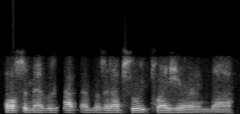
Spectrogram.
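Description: A man being interviewed over a remote call, chatting casually and reflectively in a halting way with many filler phrases. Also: mid-range voice, fairly even intonation, dry recording, narrow, tinny audio. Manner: halting, repeats "you know". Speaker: interview guest, musician.

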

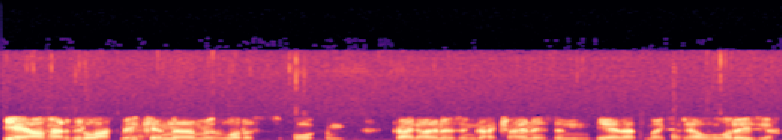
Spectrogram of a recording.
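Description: A man's voice: mid-range voice, fairly quick, bright, forceful tone, no echo. A young Australian man, a harness racing driver, giving a casual interview in a modest, easygoing way. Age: young adult. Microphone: phone. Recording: muffled dry phone line.

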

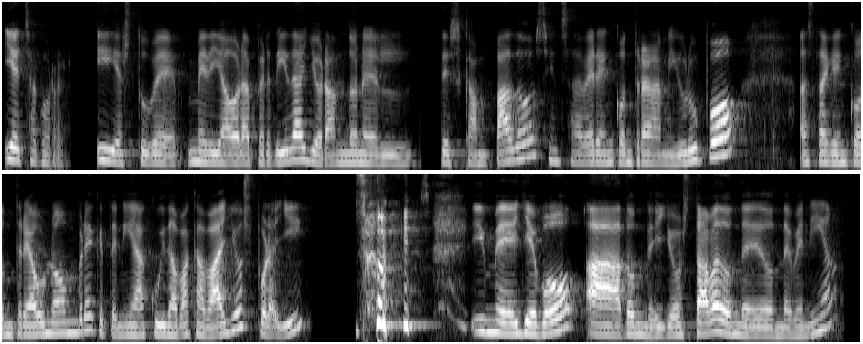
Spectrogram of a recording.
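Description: A woman telling a story in casual conversation, acting out her own lines with bursts of loudness. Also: lowish voice, moderate pace. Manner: animated, acts out her own quotes loudly. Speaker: guest.

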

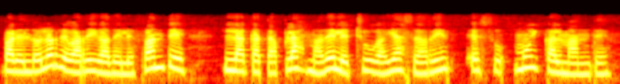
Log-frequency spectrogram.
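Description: A jumpy, easily scared storybook fireman who answers everything in little rhymes, as a woman reads him in her own fairly high voice, with a lilt. The sound is dry and a bit muffled. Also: normal speed, no echo, close to an everyday voice. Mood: placating. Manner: rhyming, fussy and easily scared. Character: flustered, timid male firefighter who talks in rhymes.

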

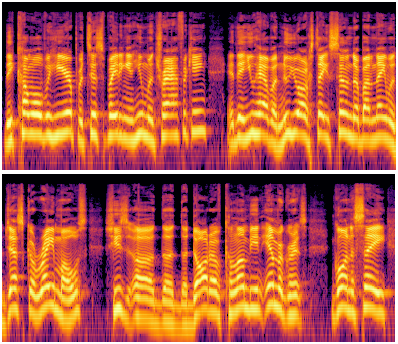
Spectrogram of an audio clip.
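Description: Man, high voice, indignant political commentary, emphatic, repetitive. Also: brisk, few pauses, fairly bright tone. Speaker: podcast host.

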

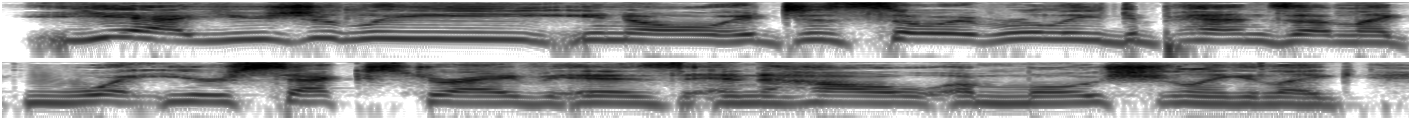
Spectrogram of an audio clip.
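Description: A woman's voice: mid-range voice, steady tone, normal speed, dry recording. Woman host for casual relationship talk, frank and cheeky, mid-range voice, dry recording. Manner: candid, bawdy, joking. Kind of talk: casual relationship advice chat.

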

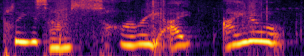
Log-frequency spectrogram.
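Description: A woman's voice: high voice, expressive, takes it slowly, noisy background. A woman voicing a cursed young man who is shaken, guilt-ridden and stammering.

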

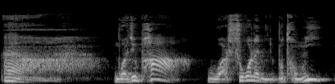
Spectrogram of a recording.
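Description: A man's voice: mid-range voice, very animated, measured pace, a bit bright, pitched below the performer's own voice. A man voicing a brash, cocky young village man with a sly, taunting drawl.

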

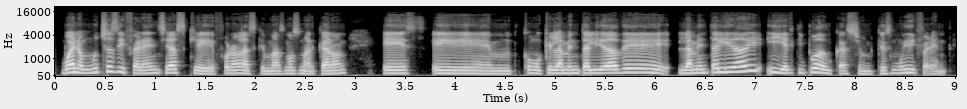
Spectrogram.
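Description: A young woman, a guest chatting in a relaxed way, full of fillers. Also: fairly low pitch, normal speed, smooth, dry recording, clean studio sound. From Mexico. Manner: relaxed, with many fillers like "eh" and "como que". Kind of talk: casual interview conversation.

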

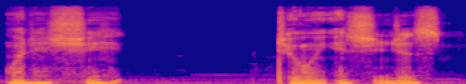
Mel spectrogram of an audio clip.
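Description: This boyfriend ASMR roleplay has a man in full character voice as an infatuated, pushy young man, pitched on the high side and animated. Soft music plays in the background as he talks quietly and falteringly, at times in a breathy whisper meant to coax. The feel is hushed and urgent.

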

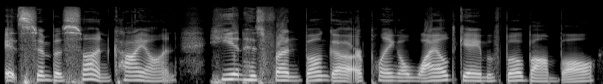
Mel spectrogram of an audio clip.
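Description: A woman reading a children's storybook aloud, slow, clear and measured. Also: fairly low pitch, no room sound. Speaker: storybook reader.

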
